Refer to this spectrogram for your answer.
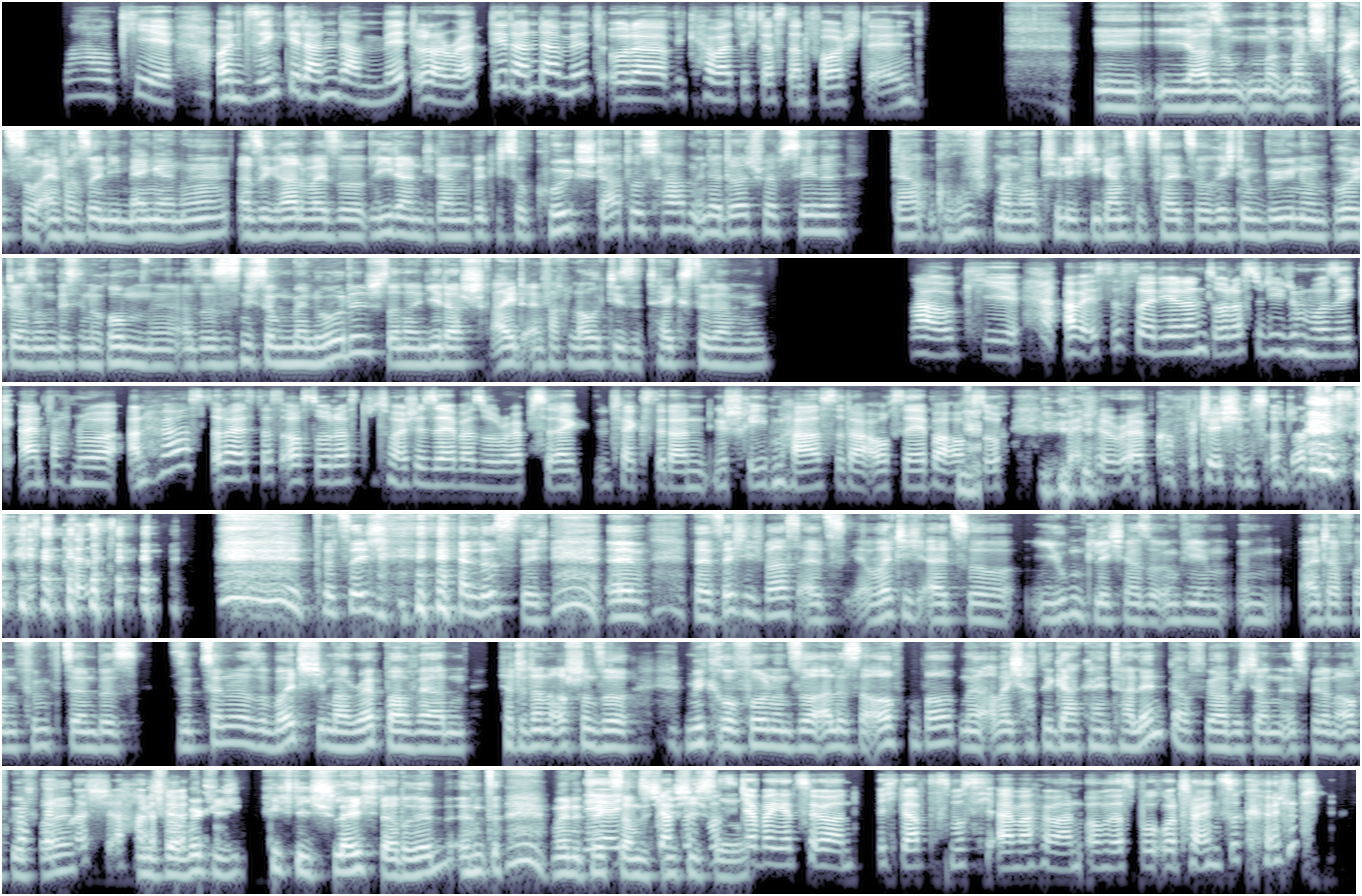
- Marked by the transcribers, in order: unintelligible speech; laugh; laughing while speaking: "Tatsächlich"; laughing while speaking: "Battle-Rap-Competitions unterwegs gewesen bist?"; in English: "Battle-Rap-Competitions"; laughing while speaking: "Das ist ja schade"; laughing while speaking: "drin und"; laughing while speaking: "zu können"
- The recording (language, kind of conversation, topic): German, podcast, Woran erinnerst du dich, wenn du an dein erstes Konzert zurückdenkst?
